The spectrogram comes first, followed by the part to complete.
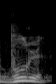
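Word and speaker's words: Boel: la pita robe boule on va l'appeler bull à l'époque parce qu on francise est aussi bien les italiens que les flamands cbo el1 donc bbl si on prononce comme il faut bull à la française extraordinaire et la modernité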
